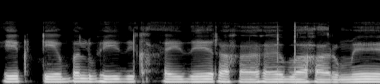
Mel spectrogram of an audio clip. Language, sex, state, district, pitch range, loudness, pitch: Hindi, male, Jharkhand, Palamu, 115-125 Hz, -14 LUFS, 125 Hz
